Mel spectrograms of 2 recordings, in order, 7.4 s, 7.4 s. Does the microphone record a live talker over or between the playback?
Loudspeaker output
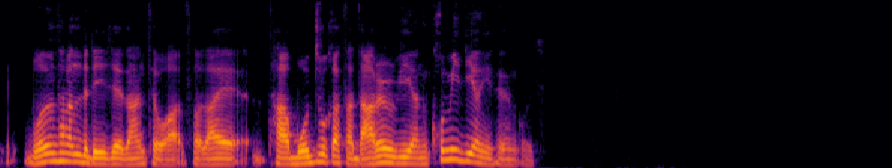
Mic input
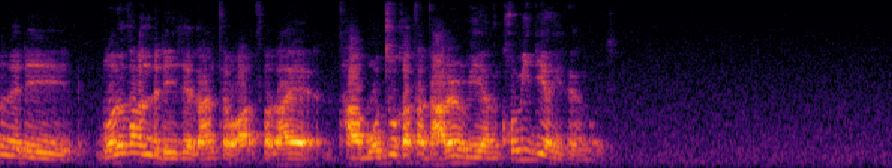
No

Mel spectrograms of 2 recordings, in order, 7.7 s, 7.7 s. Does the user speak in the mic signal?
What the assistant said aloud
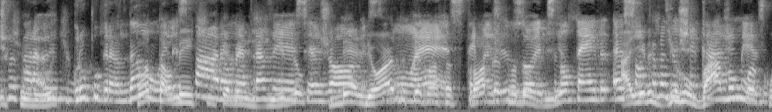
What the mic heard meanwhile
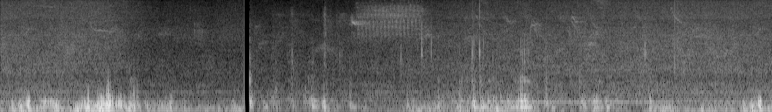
No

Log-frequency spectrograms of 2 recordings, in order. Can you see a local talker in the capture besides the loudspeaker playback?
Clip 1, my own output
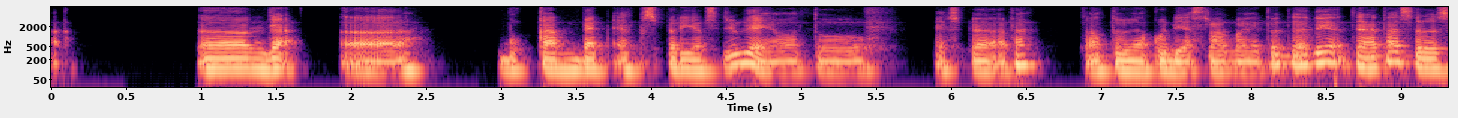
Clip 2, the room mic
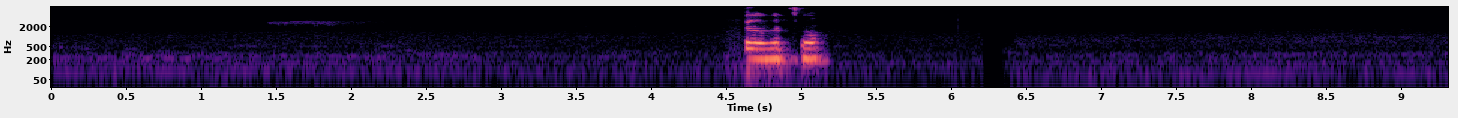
Yes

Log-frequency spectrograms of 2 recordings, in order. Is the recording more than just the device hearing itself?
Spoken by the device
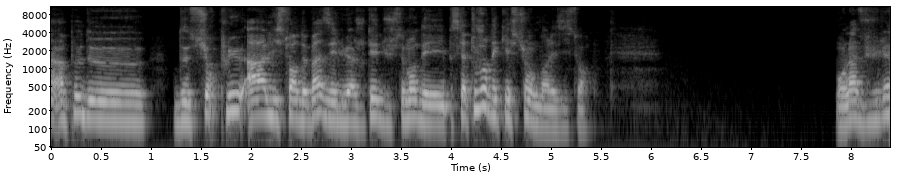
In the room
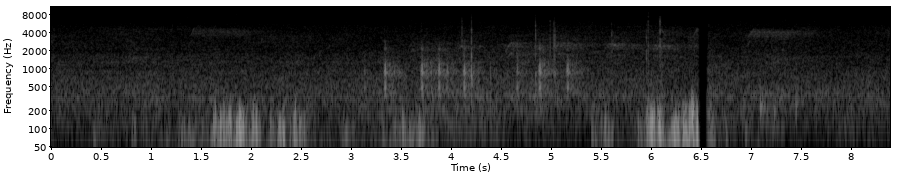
No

